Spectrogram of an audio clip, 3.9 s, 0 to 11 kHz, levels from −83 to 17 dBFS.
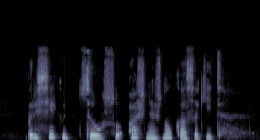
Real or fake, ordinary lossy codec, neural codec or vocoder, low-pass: real; MP3, 48 kbps; none; 7.2 kHz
